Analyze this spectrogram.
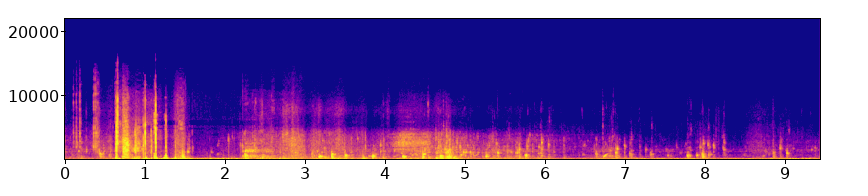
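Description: Spinning reel being wound in against a hooked fish, with a dense run of sharp clicks and knocks in the first second or so, over a steady low rumble of wind and water against the hull.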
